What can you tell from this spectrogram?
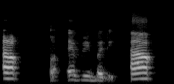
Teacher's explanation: the back of the tongue touching the soft palate in terms of qaf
